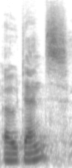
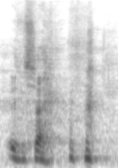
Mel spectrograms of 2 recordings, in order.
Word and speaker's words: Odense: Uh we English people pronounce it odense. Well, just when we're looking at the football scores, but it we've learned that it's unsa.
